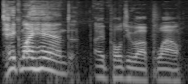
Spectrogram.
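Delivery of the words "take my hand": heroic rescuer call. Pretend. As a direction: call down to save them, big and slow. Pulling teammate up a ledge.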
